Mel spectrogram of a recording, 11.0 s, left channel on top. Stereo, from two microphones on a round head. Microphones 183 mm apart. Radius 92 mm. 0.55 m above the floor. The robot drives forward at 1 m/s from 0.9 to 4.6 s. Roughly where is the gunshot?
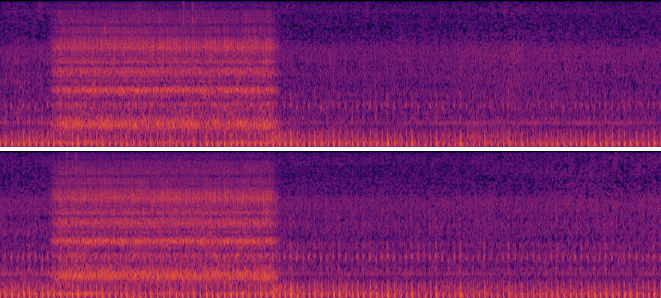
No gunshot in this recording.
